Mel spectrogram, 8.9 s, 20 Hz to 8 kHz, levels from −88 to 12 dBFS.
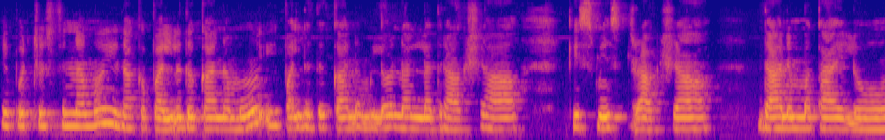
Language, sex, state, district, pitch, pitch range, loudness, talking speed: Telugu, female, Telangana, Nalgonda, 195 Hz, 190-220 Hz, -17 LUFS, 95 wpm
